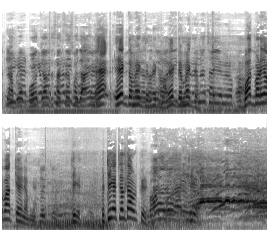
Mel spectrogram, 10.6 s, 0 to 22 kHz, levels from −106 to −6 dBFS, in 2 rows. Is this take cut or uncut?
uncut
